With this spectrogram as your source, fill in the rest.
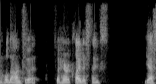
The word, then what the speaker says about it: Heraclitus: Because this Heraclitus guy, that's how you say it, is just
